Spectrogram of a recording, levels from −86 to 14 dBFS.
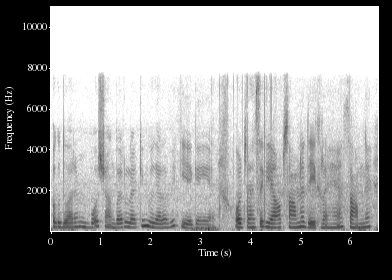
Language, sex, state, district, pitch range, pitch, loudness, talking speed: Hindi, female, Chandigarh, Chandigarh, 195-225 Hz, 205 Hz, -21 LUFS, 185 wpm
